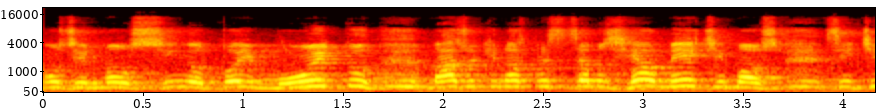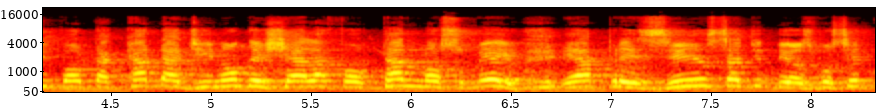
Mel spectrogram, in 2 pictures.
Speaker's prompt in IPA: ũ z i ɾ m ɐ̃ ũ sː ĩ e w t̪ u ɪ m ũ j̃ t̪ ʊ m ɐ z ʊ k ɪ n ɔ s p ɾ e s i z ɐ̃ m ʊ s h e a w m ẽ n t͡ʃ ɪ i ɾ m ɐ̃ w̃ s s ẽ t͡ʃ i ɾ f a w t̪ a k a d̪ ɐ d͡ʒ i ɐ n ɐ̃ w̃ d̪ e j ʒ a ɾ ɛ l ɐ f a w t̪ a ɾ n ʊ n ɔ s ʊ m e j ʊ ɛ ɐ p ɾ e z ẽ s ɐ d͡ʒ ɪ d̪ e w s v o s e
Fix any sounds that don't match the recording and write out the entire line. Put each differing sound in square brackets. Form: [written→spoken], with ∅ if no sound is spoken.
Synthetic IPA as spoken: ũ z i ɾ m ɐ̃ [ũ→w̃] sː ĩ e w t̪ [u→o] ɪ m ũ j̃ t̪ ʊ m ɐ z ʊ k ɪ n ɔ s p ɾ e s i z ɐ̃ m ʊ s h e a w m ẽ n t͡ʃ ɪ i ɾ m ɐ̃ w̃ s s ẽ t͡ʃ i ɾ f a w t̪ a k a d̪ ɐ d͡ʒ i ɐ n ɐ̃ w̃ d̪ e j [ʒ→ʃ] a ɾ ɛ l ɐ f a w t̪ a ɾ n ʊ n ɔ s ʊ m e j ʊ ɛ ɐ p ɾ e z ẽ s ɐ d͡ʒ ɪ d̪ e w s v o s e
